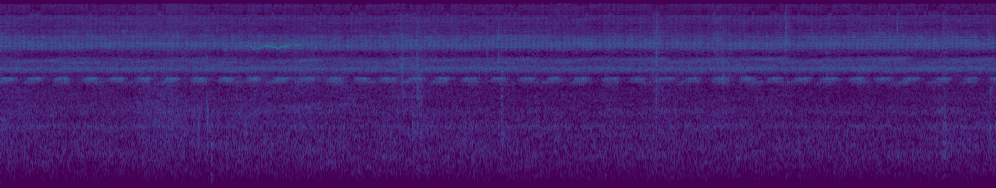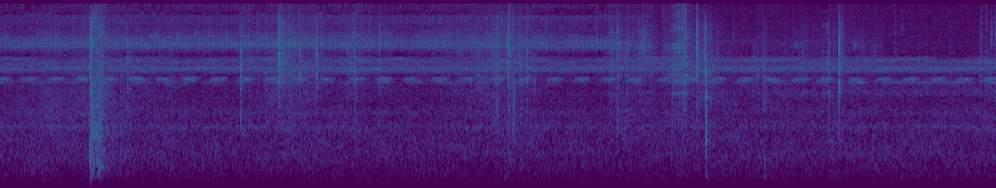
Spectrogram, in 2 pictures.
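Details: Many insects sing in sustained high trills and quick pulsed chirps, the chorus unbroken throughout, as a burning fire adds sharp snaps that cluster toward the end.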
